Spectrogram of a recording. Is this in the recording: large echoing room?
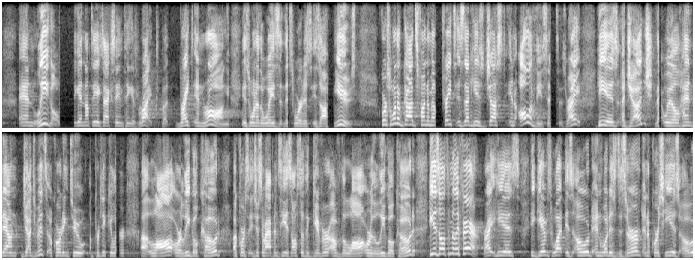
yes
